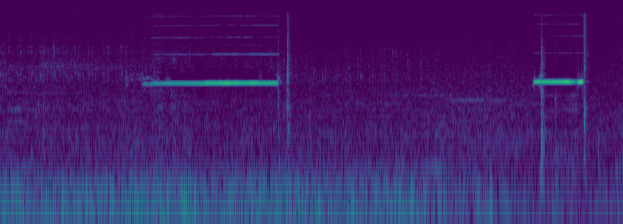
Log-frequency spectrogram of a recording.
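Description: Boat engine panel's alarm buzzer sounding twice, a steady high beep of about a second and a half and then a shorter one, as the sailboat's inboard engine is shut down. The engine's low rumble stops about four seconds in.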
